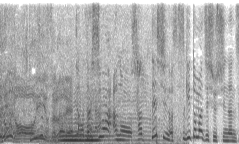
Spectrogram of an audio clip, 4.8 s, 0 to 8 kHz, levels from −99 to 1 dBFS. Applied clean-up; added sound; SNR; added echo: none; Insect; -2 dB; none.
